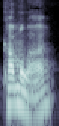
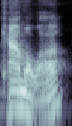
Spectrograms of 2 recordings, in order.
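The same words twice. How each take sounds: First: "Kamala" with first vowel as in "come"; Tamil pronunciation. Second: "Kamala" with a flat A as in "camel"; mispronunciation. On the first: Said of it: "with the Tamil Indian accent". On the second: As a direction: say Kamala wrongly as CAM-uh-luh. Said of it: "not Kamala". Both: Shown as a demonstration.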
